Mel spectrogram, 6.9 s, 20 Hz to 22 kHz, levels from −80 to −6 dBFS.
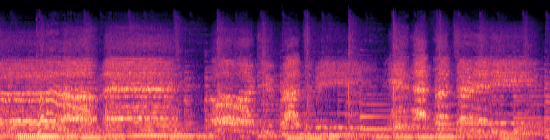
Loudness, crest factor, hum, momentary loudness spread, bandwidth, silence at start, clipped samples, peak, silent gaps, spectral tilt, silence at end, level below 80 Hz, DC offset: -17 LUFS; 16 dB; none; 9 LU; 16 kHz; 0 s; under 0.1%; -2 dBFS; none; -5.5 dB/octave; 0 s; -40 dBFS; under 0.1%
